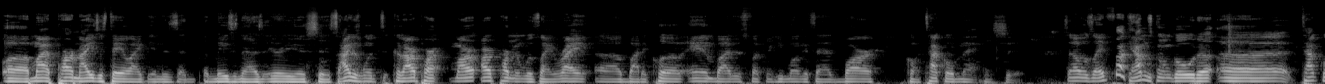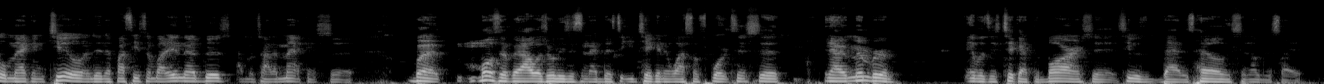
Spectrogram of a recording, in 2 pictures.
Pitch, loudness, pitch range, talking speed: 130 Hz, -25 LUFS, 120-150 Hz, 270 wpm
